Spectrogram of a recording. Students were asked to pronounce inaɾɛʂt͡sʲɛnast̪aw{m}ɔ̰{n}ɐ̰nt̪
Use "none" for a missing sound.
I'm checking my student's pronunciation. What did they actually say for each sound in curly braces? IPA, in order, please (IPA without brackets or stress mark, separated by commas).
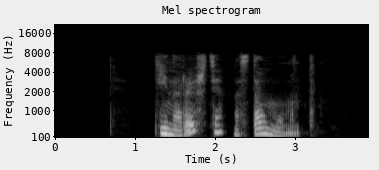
m, m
